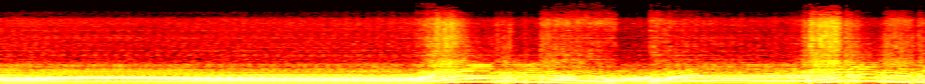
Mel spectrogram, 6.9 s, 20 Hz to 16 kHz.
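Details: 1996 Honda Prelude Si H23A1 after engine install, in neutral, on old fuel with some vacuum lines left unconnected, owner says it leaned out. Raw open-header idle, revs stumble and break up; rough running, misfiring, cause unconfirmed.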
